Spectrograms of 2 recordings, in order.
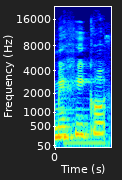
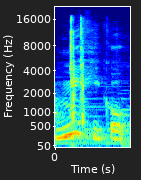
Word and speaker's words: México: una muletilla que todo el mundo usa en México.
